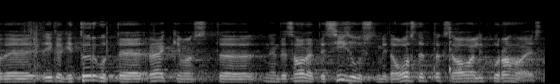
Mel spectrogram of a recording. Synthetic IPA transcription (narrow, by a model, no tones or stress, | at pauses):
d̪̥eikːˑɑɡit̪ɤrɡ̥ut̪ːˑe̞ɾæːkːˑimɑst̪ne̞nd̪e̞sɑːd̪̥e̞t̪ːˑe̞sisust̪mid̪ɑo̞st̪e̞t̪ːˑɑkse̞ɑvɑlikːuɾɑɦɑe̞ːst̪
